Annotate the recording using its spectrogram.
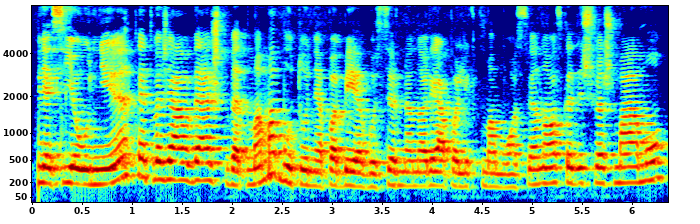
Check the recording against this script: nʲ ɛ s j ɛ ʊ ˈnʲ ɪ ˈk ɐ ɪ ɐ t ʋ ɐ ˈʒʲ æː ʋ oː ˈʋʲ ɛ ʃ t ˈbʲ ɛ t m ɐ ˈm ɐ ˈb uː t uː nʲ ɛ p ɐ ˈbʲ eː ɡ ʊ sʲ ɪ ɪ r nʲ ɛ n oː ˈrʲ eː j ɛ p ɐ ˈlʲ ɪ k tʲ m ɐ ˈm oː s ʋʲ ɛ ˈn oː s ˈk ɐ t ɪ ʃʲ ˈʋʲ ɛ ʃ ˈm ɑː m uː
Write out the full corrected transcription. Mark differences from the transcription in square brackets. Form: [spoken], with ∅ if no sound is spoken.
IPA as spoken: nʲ ɛ s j ɛ ʊ ˈnʲ ɪ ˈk ɐ ɪ ɐ t ʋ ɐ ˈʒʲ æː ʋ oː ˈʋʲ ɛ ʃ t ˈbʲ ɛ t m ɐ ˈm ɐ ˈb uː t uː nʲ ɛ p ɐ ˈbʲ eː ɡ ʊ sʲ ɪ ɪ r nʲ ɛ n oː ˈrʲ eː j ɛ p ɐ ˈlʲ ɪ k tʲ m ɐ ˈm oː s ʋʲ ɛ ˈn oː s ˈk ɐ t ɪ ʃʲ ˈʋʲ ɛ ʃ ˈm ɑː m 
